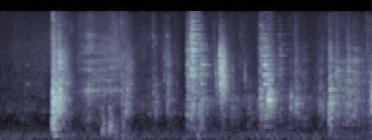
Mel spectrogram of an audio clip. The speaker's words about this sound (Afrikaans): Kas hier staan. Oop. Kom ons kyk. Ag nee, sies blik. Vind ons ou skoene. Plastiek sakke.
